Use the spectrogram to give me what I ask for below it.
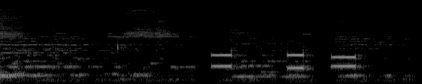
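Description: Telephone keypad dialing tones: three short, loud two-pitch beeps in quick succession, following a stretch of quieter background sound.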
